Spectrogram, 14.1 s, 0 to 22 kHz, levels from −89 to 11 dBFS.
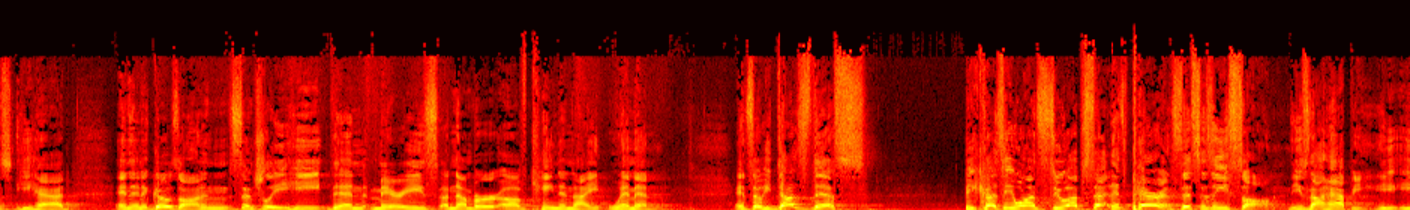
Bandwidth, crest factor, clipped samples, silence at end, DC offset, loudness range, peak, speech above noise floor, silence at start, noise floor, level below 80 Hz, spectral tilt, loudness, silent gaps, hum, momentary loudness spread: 19 kHz; 18 dB; under 0.1%; 0 s; under 0.1%; 3 LU; 0 dBFS; 34 dB; 0 s; -51 dBFS; -38 dBFS; -4.5 dB/octave; -18 LUFS; none; none; 8 LU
